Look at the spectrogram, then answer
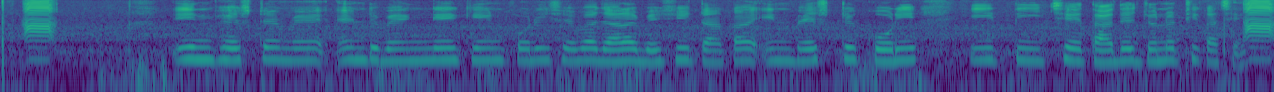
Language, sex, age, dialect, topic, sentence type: Bengali, female, 18-24, Western, banking, statement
